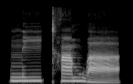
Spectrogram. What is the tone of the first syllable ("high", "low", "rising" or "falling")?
high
